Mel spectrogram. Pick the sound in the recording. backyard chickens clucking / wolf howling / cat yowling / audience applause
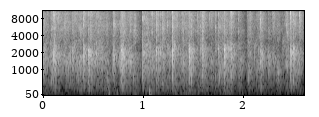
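audience applause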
